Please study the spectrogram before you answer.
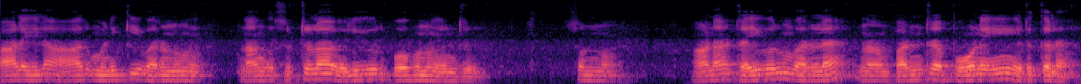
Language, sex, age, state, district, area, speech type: Tamil, female, 45-60, Tamil Nadu, Nagapattinam, rural, spontaneous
